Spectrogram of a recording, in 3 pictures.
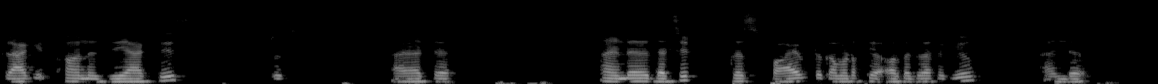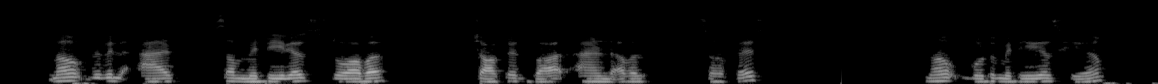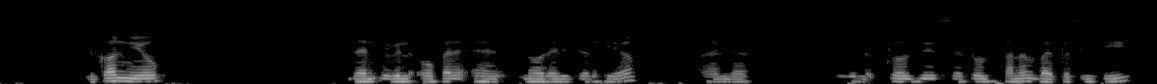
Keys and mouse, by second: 3.0-5.0 right drag, 9.9-11.3 middle drag, 18.3-19.6 middle drag, 21.8-23.7 drag, 24.3-27.2 drag, 27.6-29.0 drag, 29.0-29.6 drag, 30.6-31.7 drag, 33.8 t, 34.3 t.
